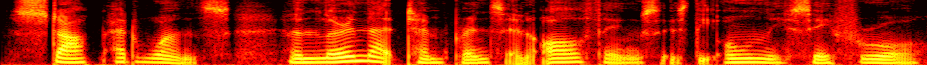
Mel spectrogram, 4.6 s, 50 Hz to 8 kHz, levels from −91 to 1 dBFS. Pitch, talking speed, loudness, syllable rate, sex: 175 Hz, 195 wpm, -18 LUFS, 4.9 syllables/s, female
